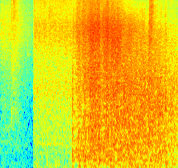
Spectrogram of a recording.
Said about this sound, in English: The lightning bolt split the sky, striking four people in Lafayette Park just across from the White House.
